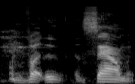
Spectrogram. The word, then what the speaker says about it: salmon: But salmon. What? I think Brandy put a post up like that. Like if they pronounce the L in salmon.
